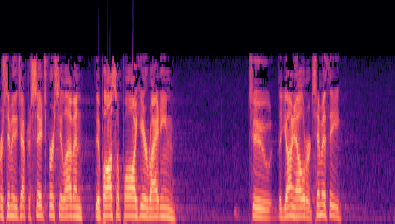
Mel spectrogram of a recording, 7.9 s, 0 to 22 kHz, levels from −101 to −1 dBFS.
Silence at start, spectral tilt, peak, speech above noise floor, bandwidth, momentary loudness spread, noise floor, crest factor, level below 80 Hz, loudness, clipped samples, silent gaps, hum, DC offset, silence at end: 0 s; -3.5 dB/octave; 0 dBFS; 44 dB; 8 kHz; 11 LU; -61 dBFS; 18 dB; -52 dBFS; -16 LUFS; under 0.1%; none; none; under 0.1%; 1.1 s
